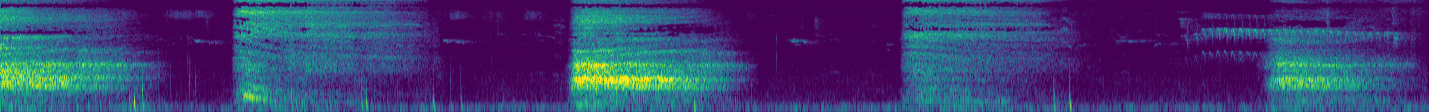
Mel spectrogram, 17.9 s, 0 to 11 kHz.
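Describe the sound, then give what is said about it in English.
Slow, deep breathing, in through the nose and out through the mouth: long airy inhales alternate with breathy exhales, each lasting a couple of seconds and separated by near silence, with no talking. “Right now, let's go 3 deep breaths right now. So we're gonna breathe in through our nose and out through our mouth, all right? So you ready? So into your nose, out through your mouth.”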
